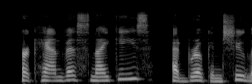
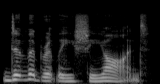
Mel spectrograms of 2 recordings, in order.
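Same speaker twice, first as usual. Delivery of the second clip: plain reading voice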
